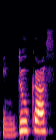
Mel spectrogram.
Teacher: The U is long, so the accent goes on the penultimate syllable.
